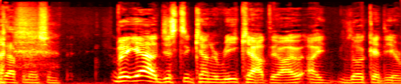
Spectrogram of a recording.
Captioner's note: laughs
